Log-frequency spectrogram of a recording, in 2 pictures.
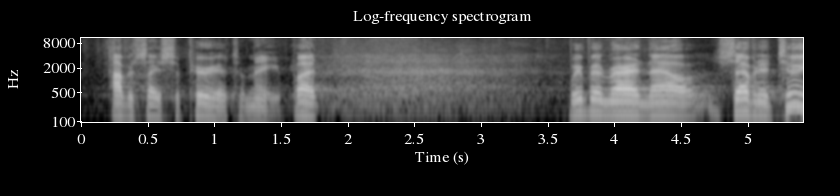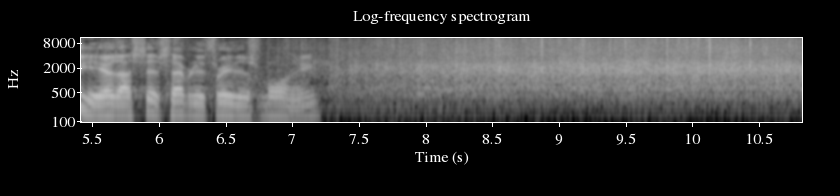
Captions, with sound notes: I would say superior to me but. (laughing) We've been married now 72 years, I said 73 this morning. (audience applauding)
